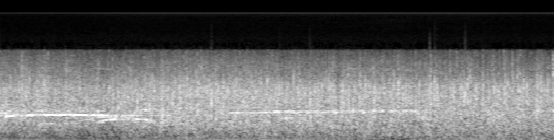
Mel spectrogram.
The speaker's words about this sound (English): Amen. I believe you are clapping for Jesus Christ. Put your hands together beautifully for our Lord and Savior Jesus Christ.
